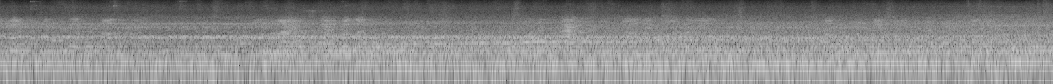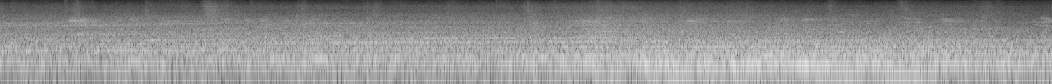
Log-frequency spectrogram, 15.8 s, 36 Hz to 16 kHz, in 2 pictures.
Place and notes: Rajiv Chowk, Connaught Place, New Delhi, India - (-34) Rajiv Chowk Metro Station
Rajiv Chowk Metro Station; platform atmosphere
sound posted by Katarzyna Trzeciak
6 February 2016, 14:17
